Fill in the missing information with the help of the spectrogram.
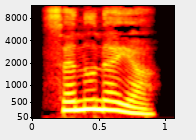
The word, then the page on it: ಸನ್ನಾಯ್ಯ: Kannada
